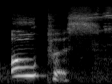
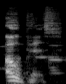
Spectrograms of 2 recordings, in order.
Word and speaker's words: OUPES: confirm o u p e s right pronounce it can you teach me okay but just once Opus Opus Opus Opus I knew it it's Opus stop saying hey I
